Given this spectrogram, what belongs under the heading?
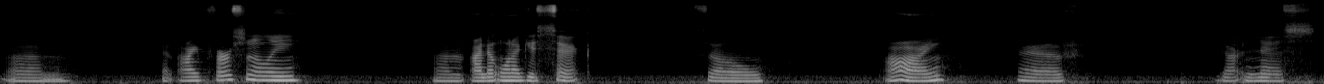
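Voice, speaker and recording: A low, slow-talking woman speaks through a wired-shut jaw, her words muffled behind closed teeth. She is tired and sore, halting and effortful, with a gravelly creak in a casual video diary. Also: fairly even intonation, darkish tone, a little hiss or hum. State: tired, sore with swollen cheek. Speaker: patient recovering from jaw surgery.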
